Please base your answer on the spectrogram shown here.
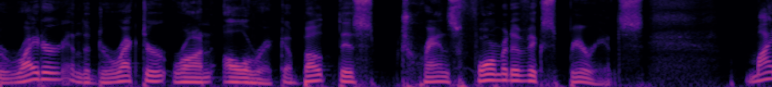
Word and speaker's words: Ulrich: Is it Ulrich or Ulrich? Ulrich. You were right the first time. Well, it's my grandfather pronounced it Ulrich because he was from Germany, and my family always pronounced it Ulrich ever since.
